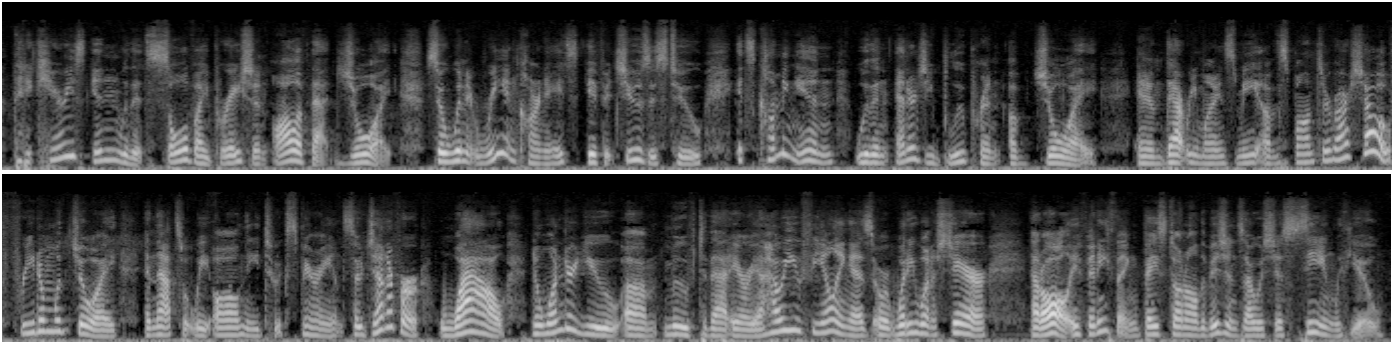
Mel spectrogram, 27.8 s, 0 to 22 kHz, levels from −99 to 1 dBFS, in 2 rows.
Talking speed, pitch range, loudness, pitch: 190 wpm, 165-230 Hz, -26 LUFS, 190 Hz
